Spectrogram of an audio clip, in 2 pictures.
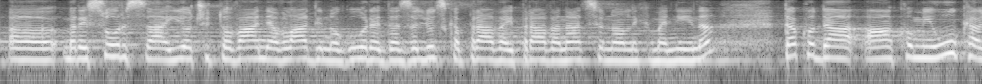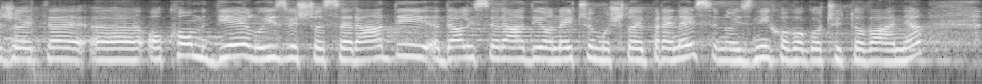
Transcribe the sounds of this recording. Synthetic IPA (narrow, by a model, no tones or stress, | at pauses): ɾesuɾsaio̞t͡ʃit̪o̞ʋaːɲaʋlˠaːd̪ino̞ɡuɾe̞d̪azaʎut̪skapɾaːʋaipɾaːʋanat̪sio̞nalˠnixmaɲina | t̪ako̞d̪aako̞miukaʒet̪e̞o̞ko̞md̪jeːluizʋjeʃt͡ɕase̞ɾaːd̪id̪alise̞ɾaːd̪io̞ne̞t͡ʃe̞muʃt̪o̞je̞pɾe̞ne̞se̞no̞izɲixo̞ʋo̞ɡo̞t͡ʃit̪o̞ʋaːɲa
